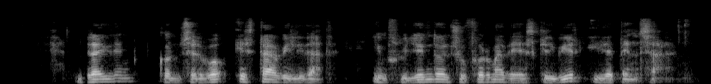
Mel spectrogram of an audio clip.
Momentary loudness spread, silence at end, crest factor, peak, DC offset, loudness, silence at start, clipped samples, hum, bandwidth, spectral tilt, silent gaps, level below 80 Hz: 13 LU; 0.25 s; 22 dB; -2 dBFS; under 0.1%; -25 LUFS; 0.5 s; under 0.1%; none; 9.4 kHz; -5 dB/octave; 1.52-1.57 s; -56 dBFS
